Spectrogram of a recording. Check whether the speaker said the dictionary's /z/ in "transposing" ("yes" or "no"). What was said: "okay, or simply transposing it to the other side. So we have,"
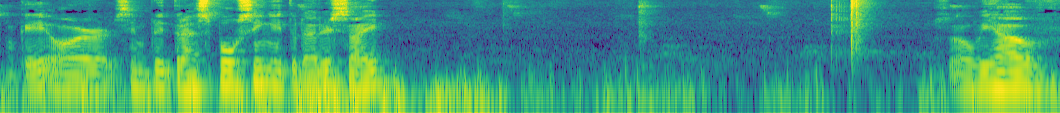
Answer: no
